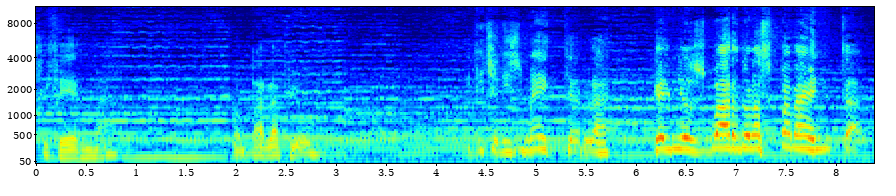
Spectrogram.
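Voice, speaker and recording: An actor playing an intense, wistful man recalling his youth in a hushed, halting, intimate theatrical monologue. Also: sits high, animated, creaky, dull audio, over music, exaggerated voice.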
